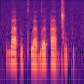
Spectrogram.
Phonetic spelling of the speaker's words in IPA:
bapu kʷʼa ɡʷɜ pabǀukʷ

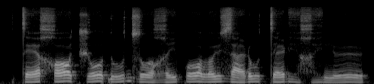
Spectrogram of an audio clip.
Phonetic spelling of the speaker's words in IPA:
tɛ˨˥χɔ˧˥˧t͡ʃo˧˥˧ ɗu˨˥d͡zo˨˩ ʁi˨˥po˧˥˧lˠy˦˥ za˨˩˦ɽu˥˧ tɛ˨˥ɽe̤˨˩ χe̤˧˥˧nø˧˥˧

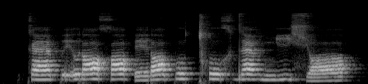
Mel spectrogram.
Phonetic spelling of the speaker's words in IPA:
kæ˧˥pḛ˥ʊ̯ ɾɒ˧˥˧xɒ˧˥˧ʔe˩˧ ɾɒ˧˥˧po˥ ǀʰo˥xdæ˥vɲi˧˥˧ ɕɒ˩˧

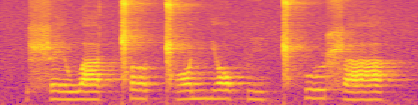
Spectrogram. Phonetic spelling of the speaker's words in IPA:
ʂe˨wa˨ ǁɤ˧ɡ͡ǁɔ˧ nʲɔ˧pi˨ ǁʰu˦ʂa˧

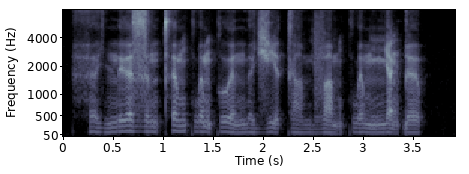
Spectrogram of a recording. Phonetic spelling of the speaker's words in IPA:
hə̤˨˩j nɨ˧ə̯zə˧n t̪ʰə˧mkwə̰˧˨mku˧˩ə̯ nə̤˨˩jɣḭ˧˨ə̯ka̤˨˩mva˧˩m kwə˧˩mɲa̰˧˨ŋ ɗə˨˩p̚

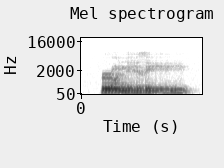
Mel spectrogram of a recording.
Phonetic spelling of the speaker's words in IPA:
ɹõniːðiː

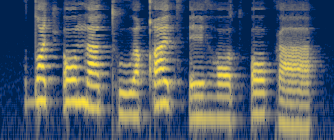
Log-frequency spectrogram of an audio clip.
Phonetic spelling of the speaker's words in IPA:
dˤʊ˦t͡ʃʼɔ˦na˧ tʰu˨ə̯qʼɛ˦t͡sʼe˨ ɦɔ˨t͡sʼɔ˧ ka˨

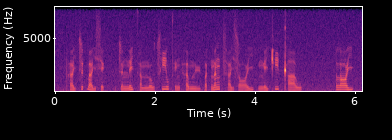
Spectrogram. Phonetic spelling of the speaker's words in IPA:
pʰɐ˨jt͡sɵ˥t̚wɐ˨˥jsɪ˨˥k̚ | t͡sɵ˧nn̪e˥jt̪ʰɐ˨˩m n̪o˨˥wt͡sʰiː˥wt̪ʰɪ˨˧ŋhɐ˧w n̪yː˨˥pɐ˨˥k̚n̪ɐ˥ŋ t͡sʰɐ˨jsɔː˨˥j | ŋe˨jkʰiː˥p̚kʰaː˨w | lɔː˥j

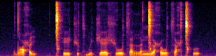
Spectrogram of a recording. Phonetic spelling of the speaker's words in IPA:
dˤɘħi | ǀʰet͡ʃʊt͡sbɛt͡ʃ ɛ ʃot͡sara ŋ͡ǀɘħ ot͡sɐħǀʰʊ

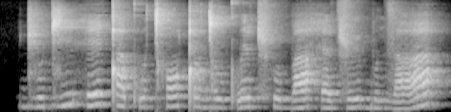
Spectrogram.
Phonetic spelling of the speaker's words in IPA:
d͡ʑud͡ʑi he ǃakʷʼɤǀʰɔ ǃɤŋ͡ǀukʷʼe ʈ͡ʂʰuba hɛʈ͡ʂʉ bunza

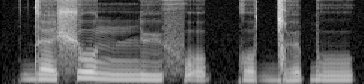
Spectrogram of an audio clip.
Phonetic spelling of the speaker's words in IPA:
dɛ˨˩˦ʃo˦˨ nːy˨˩˦fo̰˨˩˦kːo˩ ɡ͡ǀø˩ɓu˩

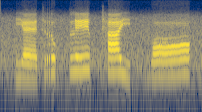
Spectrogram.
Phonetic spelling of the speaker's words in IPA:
jɛː˩˦tro˥˩k̚ pleː˥˩p̚tʰa˥˩j | bɔː˦˥

